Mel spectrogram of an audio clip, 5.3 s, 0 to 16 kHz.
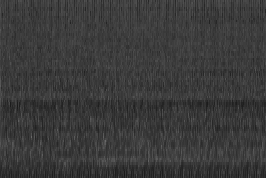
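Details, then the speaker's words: RAM ProMaster 3.0L diesel after EGR valve repair for limp mode (codes P0101, P0402), intake manifold and throttle body reinstalled: loud but steady, even diesel clatter at idle, no misses or knocks, no leaks. Normal idle. "it sounds good we don't have any leaks around the engine everything looks good"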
